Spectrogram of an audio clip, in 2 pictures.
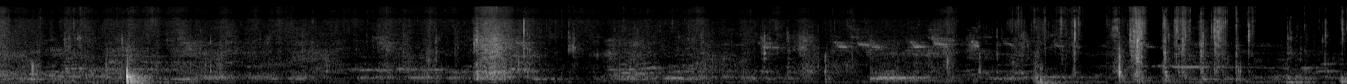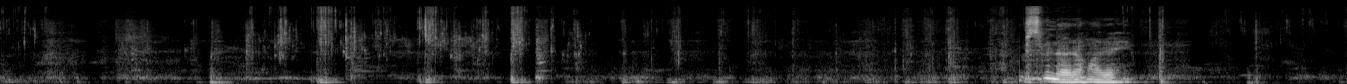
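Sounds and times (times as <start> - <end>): hands kneading wet mud: 0.0 - 26.9
wet mud slapping: 16.2 - 23.8.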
